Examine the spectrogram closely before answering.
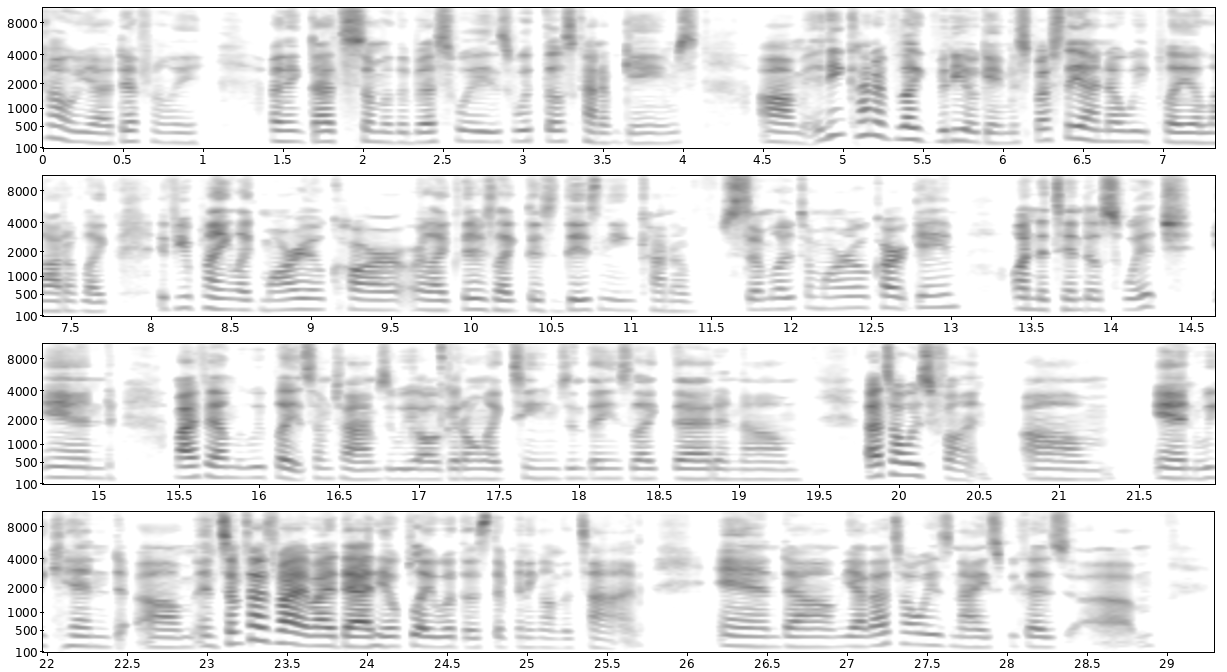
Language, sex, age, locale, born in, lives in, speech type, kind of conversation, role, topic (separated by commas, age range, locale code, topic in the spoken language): English, female, 18-19, en-US, United States, United States, conversation, unstructured, none, Which video games best bring friends together, whether you’re playing online or on the couch?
